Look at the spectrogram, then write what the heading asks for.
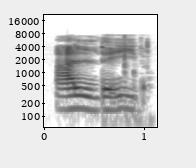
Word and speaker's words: aldehído: Y en este caso, yo lo que tengo aquí, este grupo funcional, es un aldehído. ¿De acuerdo? Aldehído. Lleva acento en la aldehído.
